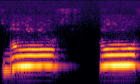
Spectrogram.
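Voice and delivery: "बू, पू" with lips pushed round into a clear u. Shown as a demonstration. Teacher shows the class the pesh vowel: lips rounded on "बू, पू". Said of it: "पेश के लिए होठों को गोल करना है".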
